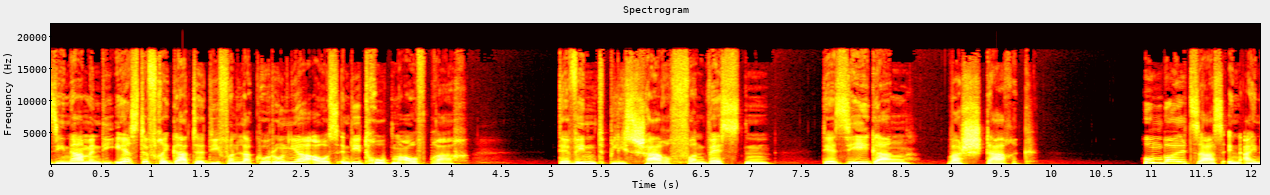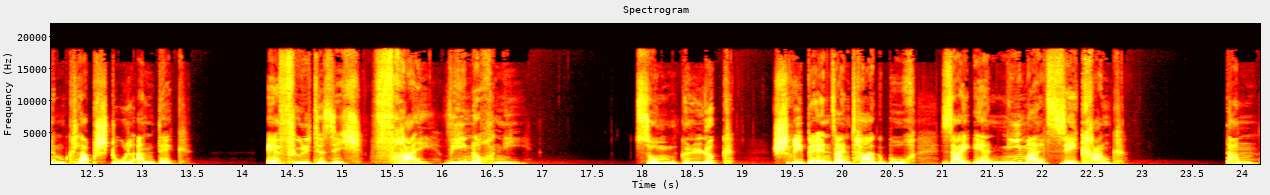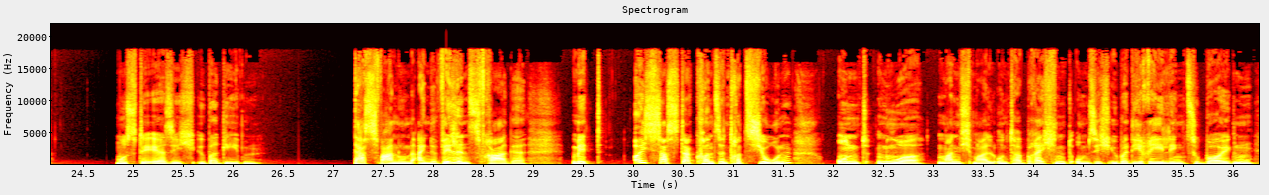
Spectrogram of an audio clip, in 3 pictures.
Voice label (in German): Hoerbuch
